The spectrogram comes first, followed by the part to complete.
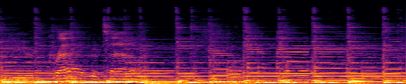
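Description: Live country band playing an instrumental passage. Strummed acoustic guitars and upright bass run under a hand drum's steady beat, with an electric guitar line wavering in about a second in.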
